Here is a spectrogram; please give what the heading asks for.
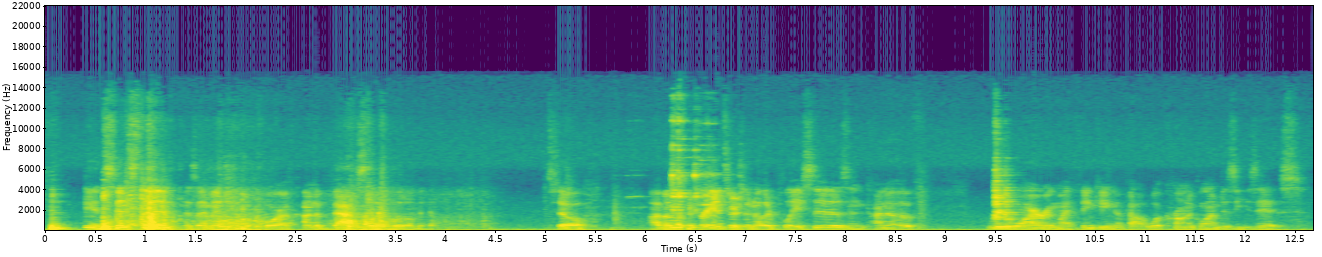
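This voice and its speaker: A man talking casually in a personal vlog, rambling with many fillers and restarts, his voice still getting over hoarseness. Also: mid-range voice, steady tone, normal speed. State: recovering from lost voice. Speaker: vlogger. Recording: echoey room, mic at a distance, noisy.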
